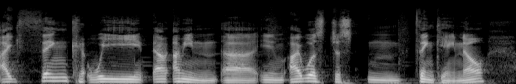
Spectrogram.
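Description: A man with an Italian accent speaks at a fairly low pitch. His very wide pitch swings stand out in a very clean recording with a silent background. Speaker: podcast host. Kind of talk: casual interview. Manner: hesitant, many fillers.

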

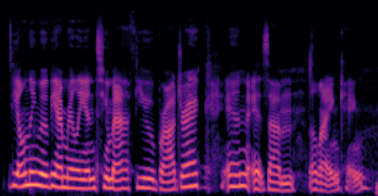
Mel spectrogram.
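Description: A woman's unremarkable speaking voice, medium in pitch, with an American accent, at a fairly slow pace with hardly any pauses. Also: lively intonation. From Orlando area, Florida. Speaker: comedian and actress. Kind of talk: casual chat.

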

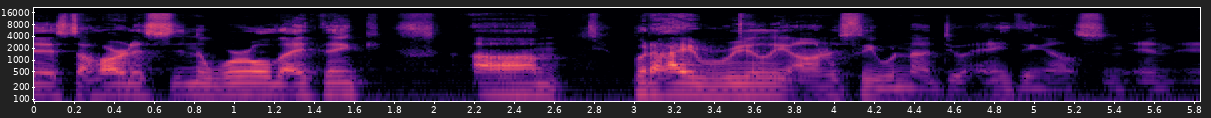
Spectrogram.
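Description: A man's medium-pitched voice at a moderate pace, monotone and flat, with audible room echo. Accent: New Jersey. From New Jersey, Newark. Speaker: chef and restaurant owner. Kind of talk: casual chat.

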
